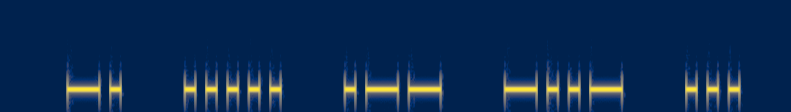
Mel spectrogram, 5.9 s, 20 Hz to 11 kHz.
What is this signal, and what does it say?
Morse code, heard as a keyed tone, about 15 wpm, spaced as for 11 wpm, 700 Hz. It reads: N5WXS
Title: USA Call Signs - 5 Characters - 2x Character Spacing - 15wpm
